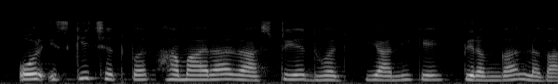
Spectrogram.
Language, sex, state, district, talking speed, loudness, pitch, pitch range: Hindi, female, Uttar Pradesh, Jalaun, 120 wpm, -31 LUFS, 220 Hz, 205-225 Hz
